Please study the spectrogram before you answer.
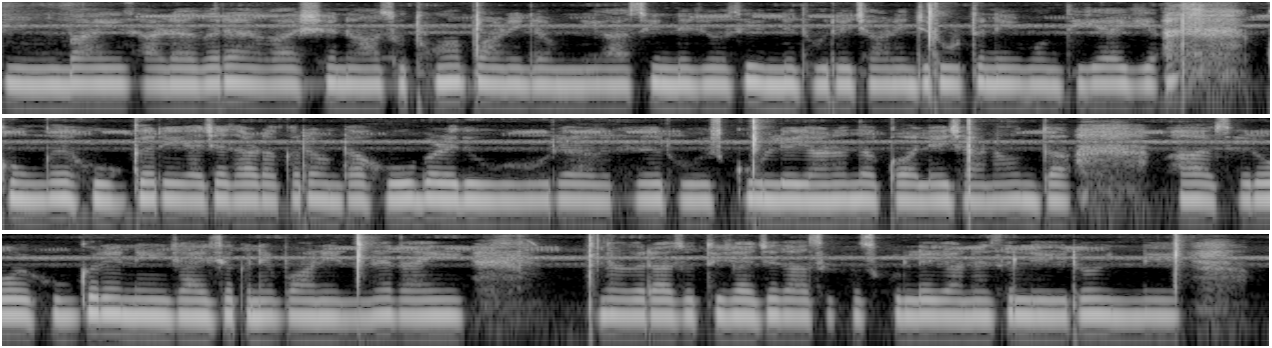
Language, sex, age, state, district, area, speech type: Dogri, female, 18-30, Jammu and Kashmir, Udhampur, rural, spontaneous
